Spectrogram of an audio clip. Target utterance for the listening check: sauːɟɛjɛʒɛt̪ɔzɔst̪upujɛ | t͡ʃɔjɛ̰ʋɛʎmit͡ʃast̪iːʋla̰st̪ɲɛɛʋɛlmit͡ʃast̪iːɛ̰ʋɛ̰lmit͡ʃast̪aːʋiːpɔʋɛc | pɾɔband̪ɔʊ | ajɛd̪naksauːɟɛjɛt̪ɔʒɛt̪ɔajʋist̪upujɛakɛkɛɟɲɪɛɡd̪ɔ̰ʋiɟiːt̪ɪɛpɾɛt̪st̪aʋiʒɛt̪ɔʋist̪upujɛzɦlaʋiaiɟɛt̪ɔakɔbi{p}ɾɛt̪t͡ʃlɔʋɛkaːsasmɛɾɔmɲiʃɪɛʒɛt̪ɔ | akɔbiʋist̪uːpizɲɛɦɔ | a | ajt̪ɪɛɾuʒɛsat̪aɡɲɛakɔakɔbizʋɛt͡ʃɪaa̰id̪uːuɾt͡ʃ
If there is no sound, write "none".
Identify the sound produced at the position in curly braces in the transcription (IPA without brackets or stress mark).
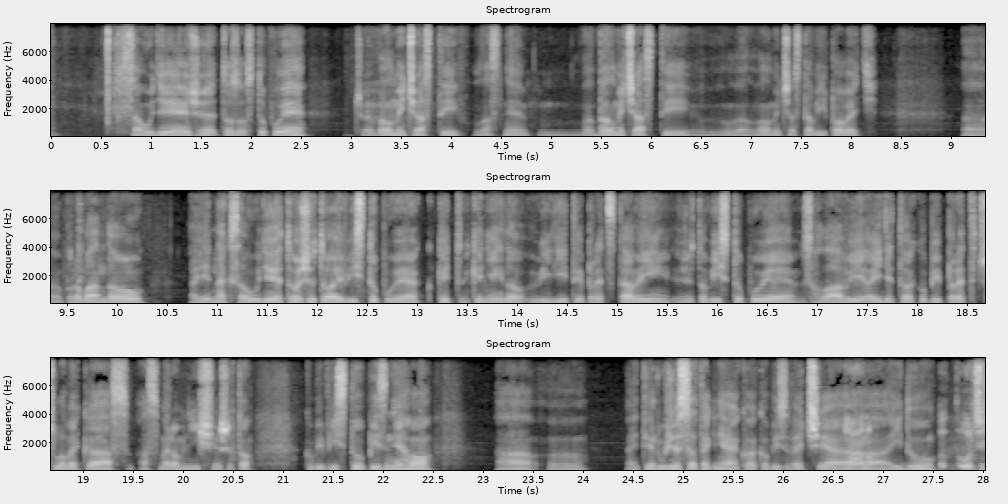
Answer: p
